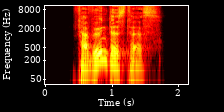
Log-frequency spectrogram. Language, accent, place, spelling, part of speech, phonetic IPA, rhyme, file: German, Germany, Berlin, verwöhntestes, adjective, [fɛɐ̯ˈvøːntəstəs], -øːntəstəs, De-verwöhntestes.ogg
- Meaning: strong/mixed nominative/accusative neuter singular superlative degree of verwöhnt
